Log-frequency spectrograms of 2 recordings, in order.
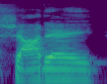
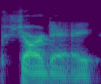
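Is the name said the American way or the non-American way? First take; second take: American; non-American. First: The name is said the common American way. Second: The name is said the singer's own, non-American way. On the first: This is the version most American listeners use. The speaker calls it wrong. "the American pronunciation of Sade, which is, I think, technically incorrect" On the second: This is how the singer herself says it. The speaker calls it right. "[name] produces uh, pronounces her name Sade"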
